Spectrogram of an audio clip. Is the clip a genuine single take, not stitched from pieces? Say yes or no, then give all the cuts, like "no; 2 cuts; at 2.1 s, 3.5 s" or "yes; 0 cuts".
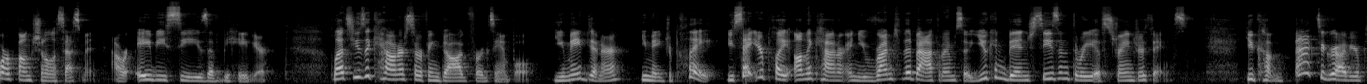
no; 4 cuts; at 1.1 s, 5.4 s, 6.3 s, 7.2 s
